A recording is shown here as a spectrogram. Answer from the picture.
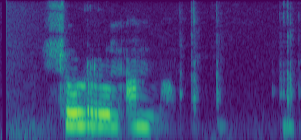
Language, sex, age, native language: Icelandic, male, 8, Icelandic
